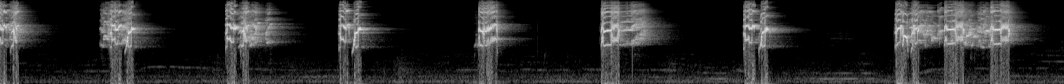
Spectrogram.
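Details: Lovebird calling to prompt other lovebirds to sing: harsh, shrill shrieking bursts come about once a second, ending in a rapid run of three joined screeches.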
